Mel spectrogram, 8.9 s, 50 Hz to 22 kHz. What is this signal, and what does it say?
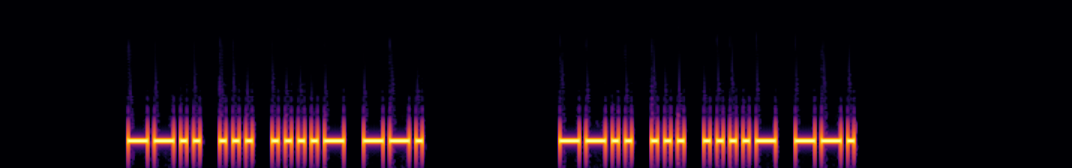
Morse code, heard as a keyed tone, about 21 wpm, 700 Hz. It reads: ZS4G ZS4G
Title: DXCC-100 Call Signs - 4 Characters - Repeated 2x - 22wpm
